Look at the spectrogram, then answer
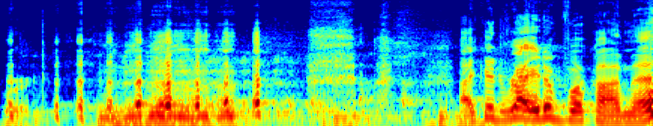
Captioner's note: all laughing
